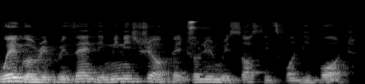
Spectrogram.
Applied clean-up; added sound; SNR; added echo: neural mask model RNNoise.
